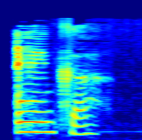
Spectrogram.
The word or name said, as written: anka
